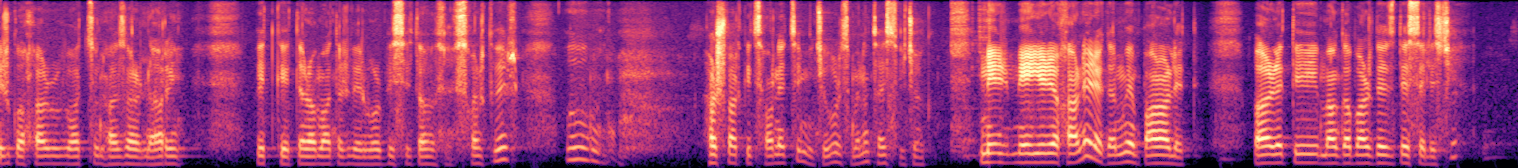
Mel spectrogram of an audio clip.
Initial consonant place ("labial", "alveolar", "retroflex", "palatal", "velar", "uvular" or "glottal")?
alveolar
